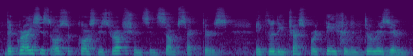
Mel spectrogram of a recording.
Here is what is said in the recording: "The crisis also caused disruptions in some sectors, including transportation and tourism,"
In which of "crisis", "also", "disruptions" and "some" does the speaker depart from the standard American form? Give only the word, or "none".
disruptions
